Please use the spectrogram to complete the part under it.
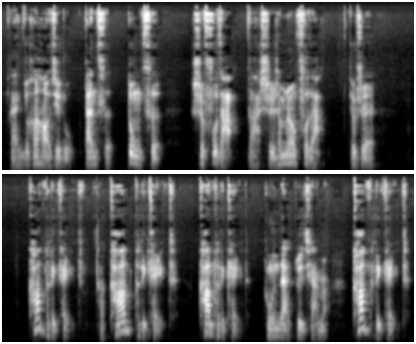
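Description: Low-voiced man teaching word roots. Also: fairly bright tone. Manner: repeats words and spells them letter by letter; frequent filler particles. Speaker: English vocabulary teacher. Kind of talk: spoken vocabulary lesson.

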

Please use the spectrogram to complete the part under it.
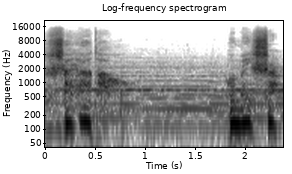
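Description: A woman doing a soft-spoken wounded young emperor. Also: a little slow, over music, natural voice. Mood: low teasing. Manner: low, soft, half-whispered. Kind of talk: audiobook character voice.

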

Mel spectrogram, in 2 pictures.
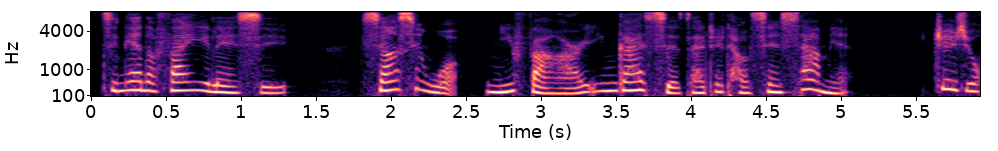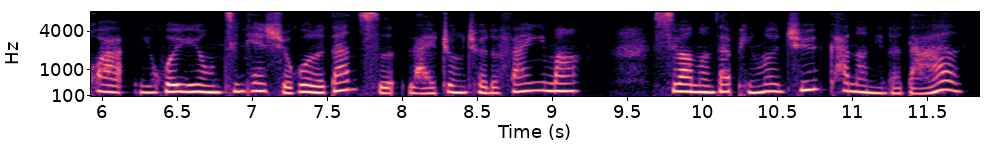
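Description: A woman teaching English vocabulary in a clear, patient way, spelling words out and reading example sentences slowly. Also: a little high, a little mellow, dry recording, clean studio sound. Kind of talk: vocabulary lesson.

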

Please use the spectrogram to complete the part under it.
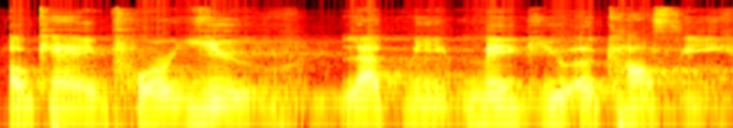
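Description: A man's voice: medium pitch, animated, takes it slowly, voice pushed up. A man reading the part of a friendly man who asks his tired friend what's wrong, in a plain caring way. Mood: concerned. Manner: plain caring reading of a learner's dialogue line. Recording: long room reverb.

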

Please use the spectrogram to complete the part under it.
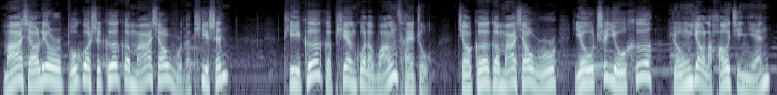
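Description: A storyteller narrating a folk tale in a scripted, expressive manner. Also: mid-range voice, normal speed.

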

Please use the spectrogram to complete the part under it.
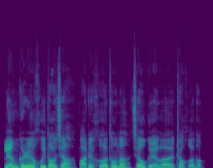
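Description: A man telling a traditional story in a lively, animated storyteller manner. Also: fairly low pitch, brisk, dry recording, studio quality. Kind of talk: oral storytelling.

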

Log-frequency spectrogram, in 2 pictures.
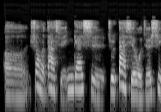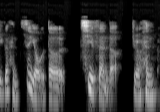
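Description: A woman's voice: lowish voice, darkish tone. Hesitant woman on a dull line. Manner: thoughtful, hesitant, self-deprecating. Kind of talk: casual discussion. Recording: dull lo-fi sound.

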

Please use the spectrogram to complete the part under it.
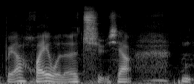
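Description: A man's voice: medium pitch, brisk, vocal fry, crowd noise. Chatty man telling a story. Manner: chatty anecdote-teller. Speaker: guest. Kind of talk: casual storytelling.

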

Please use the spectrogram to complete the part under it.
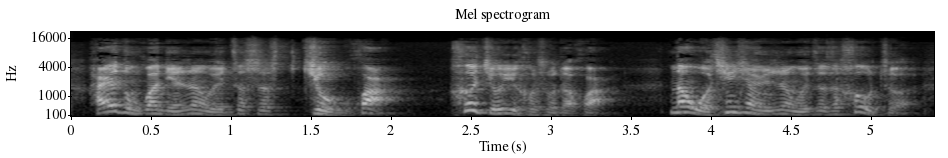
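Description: A man reading a classic novel aloud to his daughter and explaining it in plain words as he goes, often checking in with "isn't it?" and dropping low and soft on those questions. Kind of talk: explanatory read-aloud storytelling.

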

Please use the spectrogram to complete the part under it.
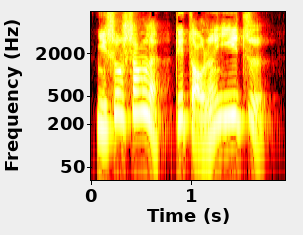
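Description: A man voicing a brash, playful young swordsman in a read-aloud novel, raised high and cheeky. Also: big pitch swings, moderate pace, exaggerated voice. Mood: eager.

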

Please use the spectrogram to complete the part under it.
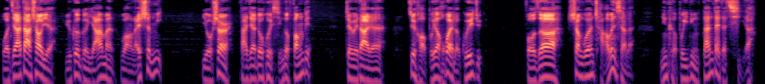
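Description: A man voicing a proud steward of a rich household, speaking with polite, veiled threats in a husky, lively voice. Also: fairly low pitch, fairly quick, no room sound, clean studio sound. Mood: smoothly warning. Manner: polite but veiled threats, then enraged.

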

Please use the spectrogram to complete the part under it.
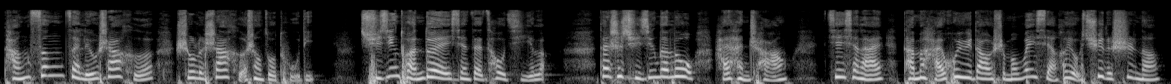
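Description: A woman storyteller narrating a children's story in a lively, chatty way. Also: sits high, normal speed, dry recording.

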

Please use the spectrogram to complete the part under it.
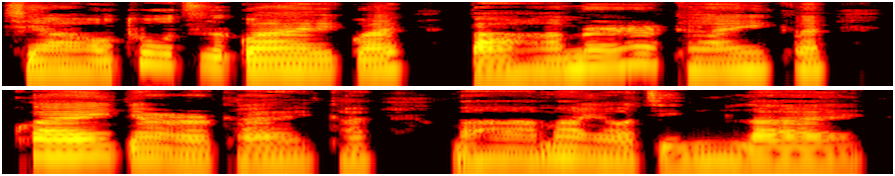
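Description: A man voicing a gentle mother rabbit who sings slowly at her door in a children's story. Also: fairly high pitch, no echo, studio quality, pitched above the performer's own voice. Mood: tender singing. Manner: slow lilting sing-song.

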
